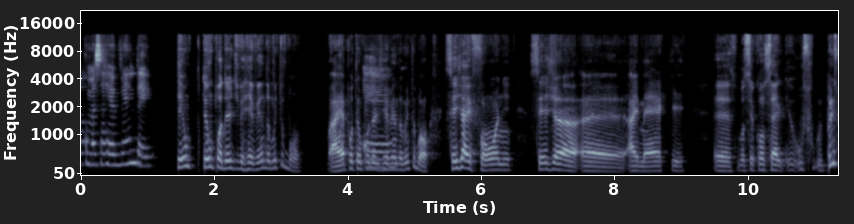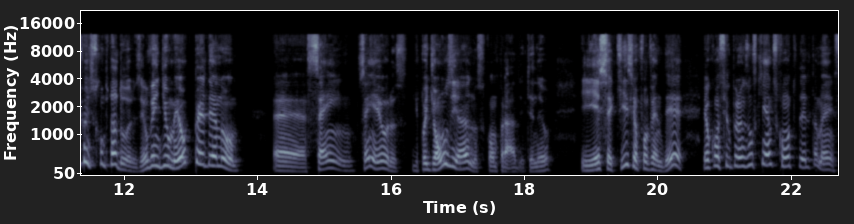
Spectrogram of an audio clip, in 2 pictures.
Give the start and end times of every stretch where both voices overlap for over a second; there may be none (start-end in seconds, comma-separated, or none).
none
